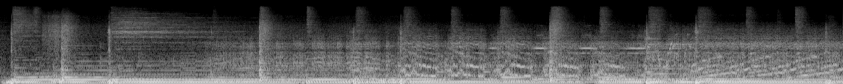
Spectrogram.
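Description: Live rock band playing an instrumental passage: electric guitars over sustained bass notes and a drum kit, with quick lead-guitar runs in the second half.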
